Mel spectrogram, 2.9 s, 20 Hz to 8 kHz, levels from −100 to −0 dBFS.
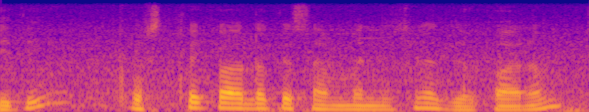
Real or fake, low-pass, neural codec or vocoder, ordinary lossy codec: real; 7.2 kHz; none; none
